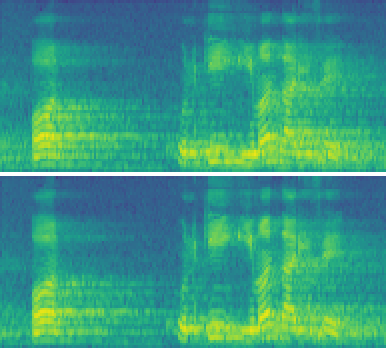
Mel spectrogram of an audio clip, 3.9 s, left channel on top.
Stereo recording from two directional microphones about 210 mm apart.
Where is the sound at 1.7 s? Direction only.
55° right (ahead or behind).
